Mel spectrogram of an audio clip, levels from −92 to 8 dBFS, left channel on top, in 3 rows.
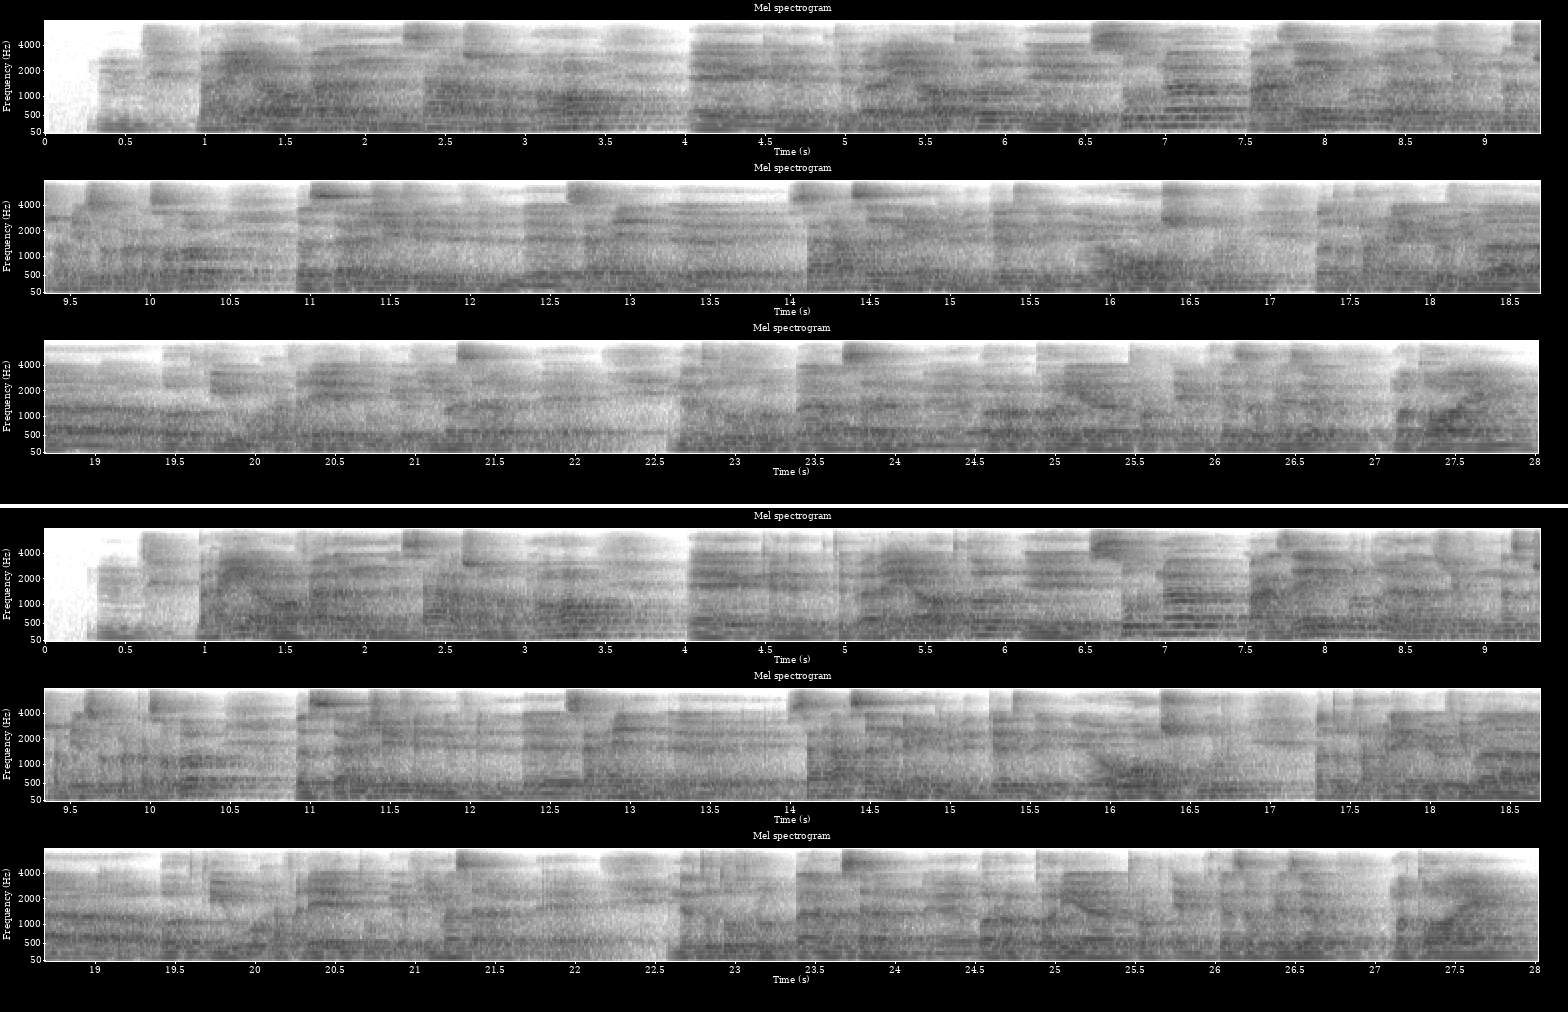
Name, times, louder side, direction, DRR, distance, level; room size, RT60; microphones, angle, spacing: voice 1, 0.3-27.8, right 1 dB, 40° right, -2 dB, 0.4 m, -27 dB
2.4 x 2.2 x 2.7 m, 1.4 s
head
